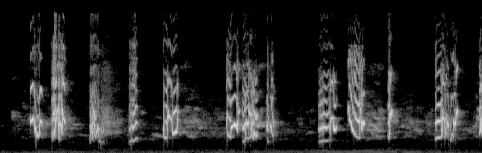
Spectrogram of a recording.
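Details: Green personata lovebird and green pied personata lovebird in an aviary, giving shrill, rasping chirps in rapid succession, nearly continuous bursts packed tightly together.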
